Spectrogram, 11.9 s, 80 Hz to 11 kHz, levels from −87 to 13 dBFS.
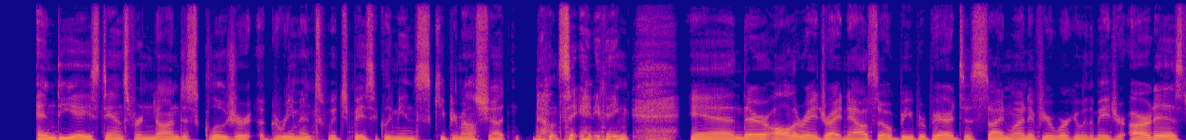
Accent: American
